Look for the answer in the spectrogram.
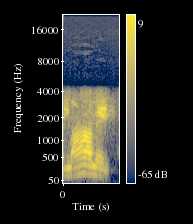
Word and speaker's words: Muhammad: Oh, So if you want to find me on YouTube, you could type in, my name is Farad Muhammad. It's spelled in Arabic, so my first name is spelled S-A-R-D, and my last name is spelled M-U-H-A-M-M-A-D.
